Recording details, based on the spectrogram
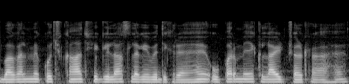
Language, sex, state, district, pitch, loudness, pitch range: Hindi, male, Jharkhand, Garhwa, 120 Hz, -17 LUFS, 115-120 Hz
